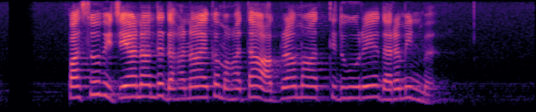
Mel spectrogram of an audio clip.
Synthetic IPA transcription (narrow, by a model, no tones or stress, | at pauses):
pasuʋid͡ʒɐjanand̪əd̪aɦanaːjəkəmaɦat̪aːɡɾaːmaːt̪ːid̪uːɾejəd̪aɾəminmə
